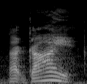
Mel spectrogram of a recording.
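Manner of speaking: sudden high startled cry; alarmed exclamation. Real, not acted. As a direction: blurt it out, caught off guard. Alarmed at approaching enemy.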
